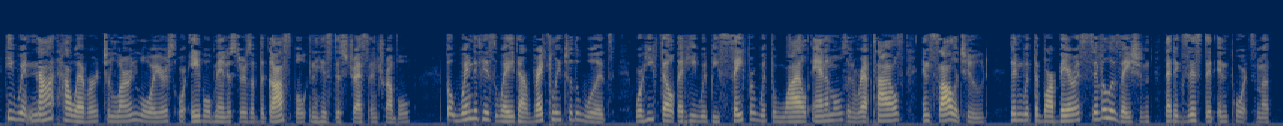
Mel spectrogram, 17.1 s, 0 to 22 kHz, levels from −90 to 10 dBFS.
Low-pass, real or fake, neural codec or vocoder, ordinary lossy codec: 7.2 kHz; fake; codec, 16 kHz, 8 kbps, FreqCodec, larger model; MP3, 32 kbps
